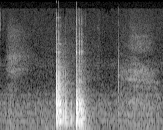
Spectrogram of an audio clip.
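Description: Two sharp knocks about a second in, a third of a second apart: a hammer striking while nailing a wooden Langstroth hive frame together.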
